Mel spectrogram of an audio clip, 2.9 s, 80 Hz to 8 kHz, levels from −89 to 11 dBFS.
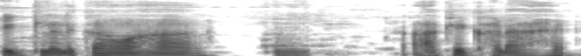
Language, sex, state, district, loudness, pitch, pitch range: Hindi, male, Bihar, Purnia, -22 LUFS, 115 Hz, 110-120 Hz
